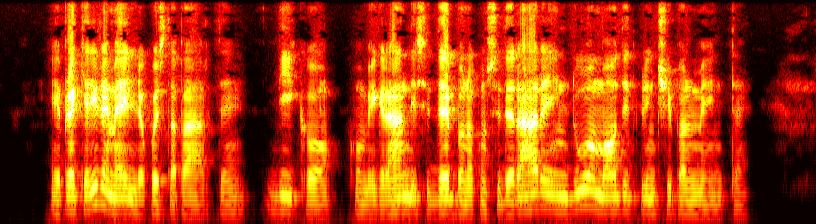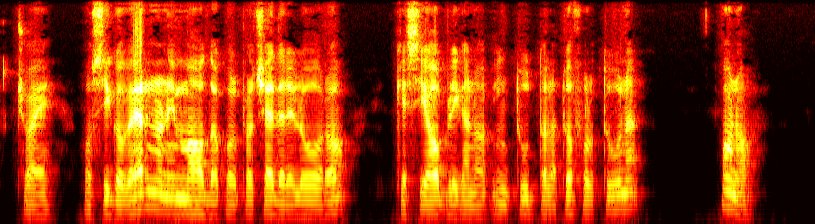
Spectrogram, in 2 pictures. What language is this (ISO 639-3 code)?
ita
